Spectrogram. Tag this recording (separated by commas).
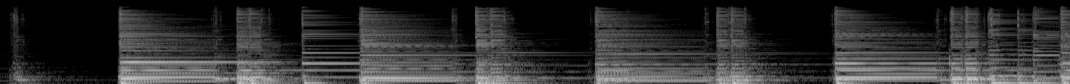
playing harpsichord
